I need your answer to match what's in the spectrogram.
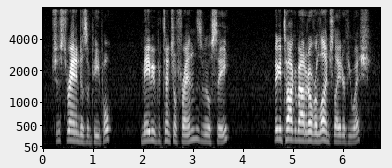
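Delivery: ordinary delivery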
